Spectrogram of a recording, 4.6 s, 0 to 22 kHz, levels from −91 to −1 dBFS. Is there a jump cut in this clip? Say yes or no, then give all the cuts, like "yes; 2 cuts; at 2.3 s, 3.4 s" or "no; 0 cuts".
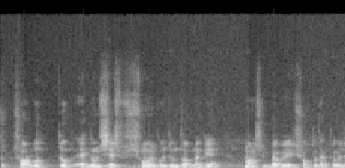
no; 0 cuts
